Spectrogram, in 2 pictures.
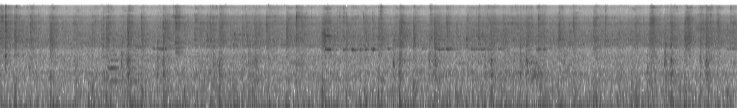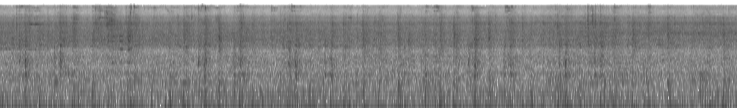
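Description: Indian Railways express passenger coaches rolling past, their wheels clattering steadily over the rail joints with a continuous low rumble.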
